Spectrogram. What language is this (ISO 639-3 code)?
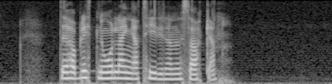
nor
